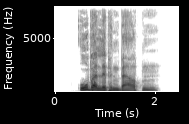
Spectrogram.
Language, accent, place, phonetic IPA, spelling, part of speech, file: German, Germany, Berlin, [ˈoːbɐlɪpn̩ˌbɛːɐ̯tn̩], Oberlippenbärten, noun, De-Oberlippenbärten.ogg
- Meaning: dative plural of Oberlippenbart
